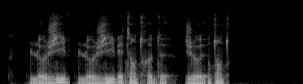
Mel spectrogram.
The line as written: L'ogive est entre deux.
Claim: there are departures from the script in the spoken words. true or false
true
